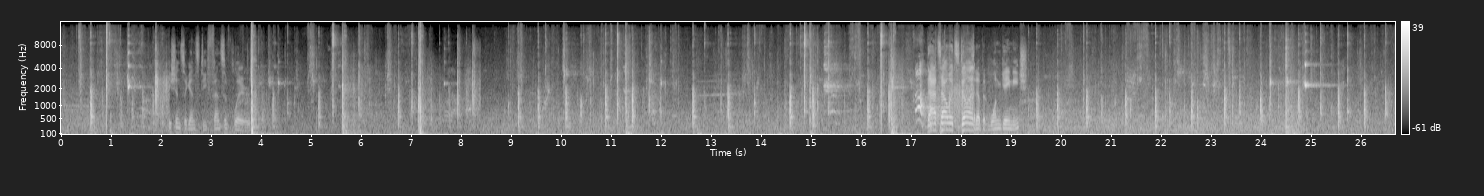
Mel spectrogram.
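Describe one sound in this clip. A table tennis ball clicks sharply back and forth off paddles and the table.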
